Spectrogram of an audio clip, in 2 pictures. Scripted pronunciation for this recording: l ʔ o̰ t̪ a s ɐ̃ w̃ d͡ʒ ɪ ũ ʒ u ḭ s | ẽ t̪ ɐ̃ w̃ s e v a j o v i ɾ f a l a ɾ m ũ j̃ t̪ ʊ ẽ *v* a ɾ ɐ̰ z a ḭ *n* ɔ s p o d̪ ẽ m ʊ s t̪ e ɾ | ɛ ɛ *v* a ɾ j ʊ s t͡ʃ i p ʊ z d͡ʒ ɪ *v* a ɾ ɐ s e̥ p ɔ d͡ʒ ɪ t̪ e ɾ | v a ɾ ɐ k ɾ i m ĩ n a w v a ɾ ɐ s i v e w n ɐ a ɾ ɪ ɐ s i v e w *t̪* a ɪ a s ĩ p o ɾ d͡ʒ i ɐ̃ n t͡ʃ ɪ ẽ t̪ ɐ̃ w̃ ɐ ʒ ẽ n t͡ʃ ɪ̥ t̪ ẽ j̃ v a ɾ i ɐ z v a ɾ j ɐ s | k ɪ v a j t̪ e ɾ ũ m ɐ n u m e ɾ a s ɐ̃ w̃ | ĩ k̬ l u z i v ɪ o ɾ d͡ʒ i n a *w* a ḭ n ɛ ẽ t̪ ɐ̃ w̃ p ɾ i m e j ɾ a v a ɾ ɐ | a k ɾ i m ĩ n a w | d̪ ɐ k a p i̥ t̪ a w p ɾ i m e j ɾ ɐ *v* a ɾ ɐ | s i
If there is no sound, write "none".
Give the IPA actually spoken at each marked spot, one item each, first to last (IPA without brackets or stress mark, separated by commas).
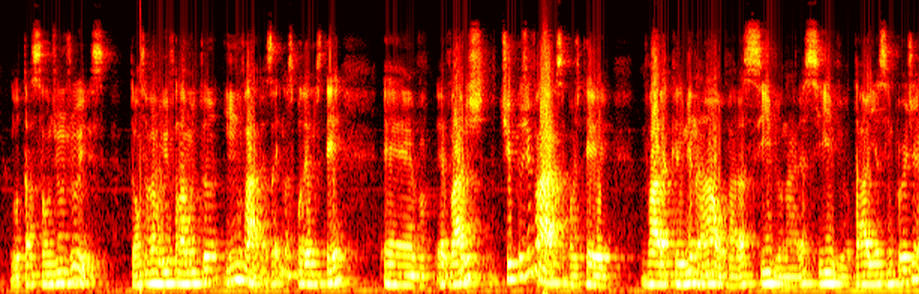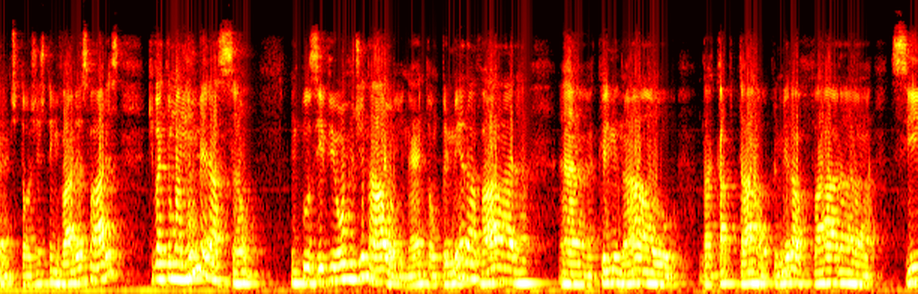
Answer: v, n, v, v, t̪, w, v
